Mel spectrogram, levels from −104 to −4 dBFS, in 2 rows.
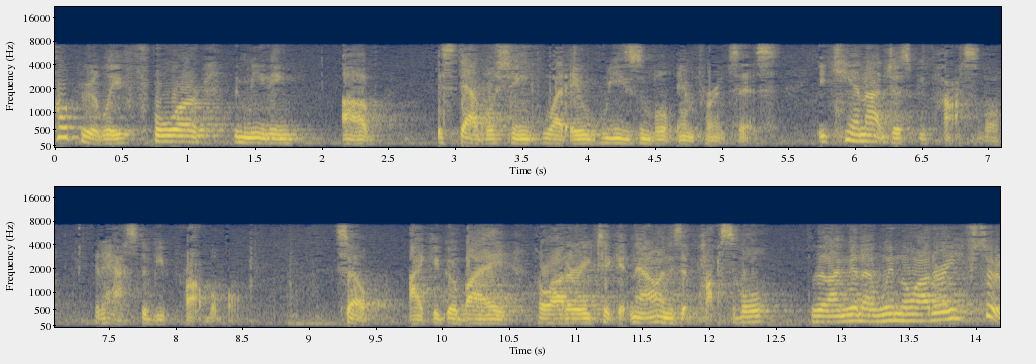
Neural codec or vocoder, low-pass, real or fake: none; 7.2 kHz; real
